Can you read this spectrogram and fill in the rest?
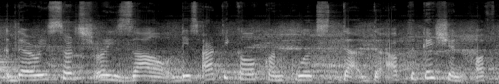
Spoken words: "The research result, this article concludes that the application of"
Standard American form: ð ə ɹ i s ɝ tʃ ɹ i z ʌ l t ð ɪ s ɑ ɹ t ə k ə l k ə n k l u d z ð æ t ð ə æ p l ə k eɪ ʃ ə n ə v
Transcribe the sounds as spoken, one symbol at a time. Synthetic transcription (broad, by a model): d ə ɹ i s ɝ tʃ ɹ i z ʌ l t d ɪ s ɑ ɹ t ə k ə l k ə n k l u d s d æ t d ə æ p l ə k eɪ ʃ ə n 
